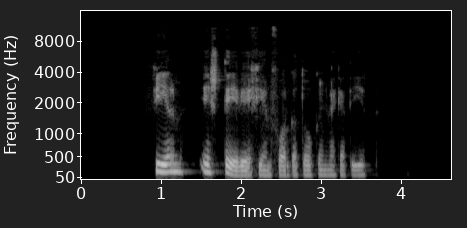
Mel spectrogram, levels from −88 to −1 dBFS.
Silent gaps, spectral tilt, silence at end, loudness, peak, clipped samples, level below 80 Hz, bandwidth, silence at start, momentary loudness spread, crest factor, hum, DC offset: none; -6 dB/octave; 1.1 s; -33 LUFS; -16 dBFS; under 0.1%; -62 dBFS; 11.5 kHz; 0.9 s; 13 LU; 18 dB; none; under 0.1%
